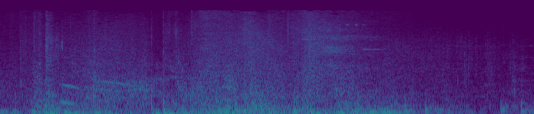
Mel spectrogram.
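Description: An explosion booms and crackles with fire.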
